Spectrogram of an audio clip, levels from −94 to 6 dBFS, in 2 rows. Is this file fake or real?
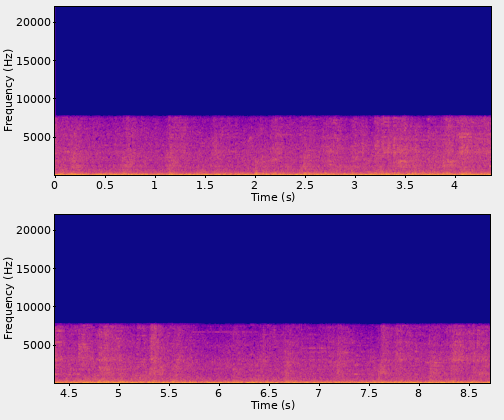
real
